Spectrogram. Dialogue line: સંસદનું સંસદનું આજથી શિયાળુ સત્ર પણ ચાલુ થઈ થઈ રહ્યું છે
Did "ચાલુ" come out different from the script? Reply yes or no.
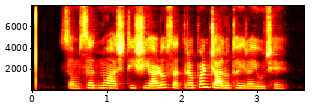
no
